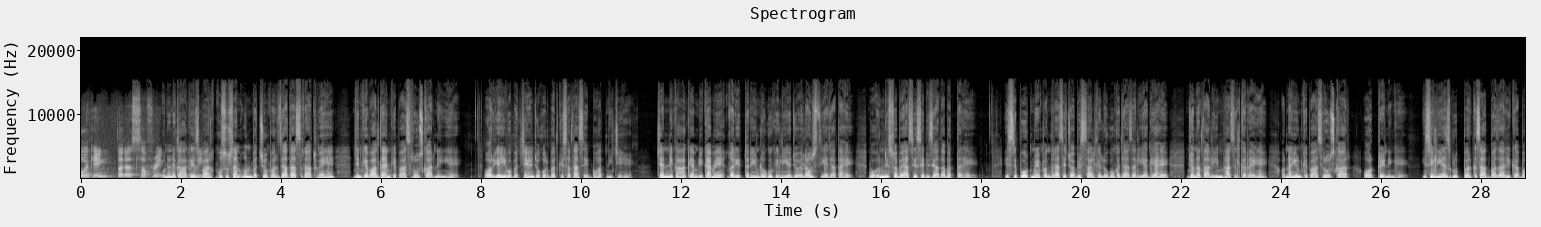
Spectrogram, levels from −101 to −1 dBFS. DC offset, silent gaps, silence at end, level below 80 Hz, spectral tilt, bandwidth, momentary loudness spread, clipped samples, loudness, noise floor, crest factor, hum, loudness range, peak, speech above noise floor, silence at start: under 0.1%; none; 0 s; -72 dBFS; -5.5 dB/octave; 14.5 kHz; 11 LU; under 0.1%; -21 LUFS; -57 dBFS; 18 dB; none; 2 LU; -2 dBFS; 36 dB; 0 s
